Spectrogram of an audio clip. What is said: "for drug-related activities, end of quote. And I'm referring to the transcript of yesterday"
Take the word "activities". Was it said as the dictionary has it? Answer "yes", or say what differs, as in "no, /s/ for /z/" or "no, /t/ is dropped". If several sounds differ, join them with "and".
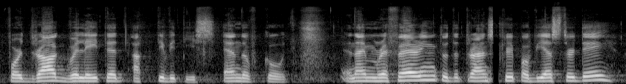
no, /s/ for /z/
